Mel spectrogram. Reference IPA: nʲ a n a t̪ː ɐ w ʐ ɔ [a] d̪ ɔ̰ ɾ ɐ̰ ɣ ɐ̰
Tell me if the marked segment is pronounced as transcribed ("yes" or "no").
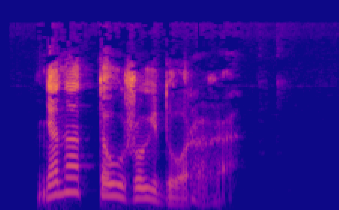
no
